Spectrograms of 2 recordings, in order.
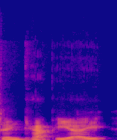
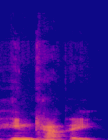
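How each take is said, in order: First: The name is said with a native-sounding ending. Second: The name is said in an anglicized way. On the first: The speaker calls it right. "I just heard someone say it's Hincapié" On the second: The speaker calls it wrong. "me and you would have gone Hincapi"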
